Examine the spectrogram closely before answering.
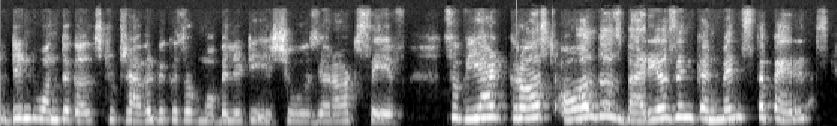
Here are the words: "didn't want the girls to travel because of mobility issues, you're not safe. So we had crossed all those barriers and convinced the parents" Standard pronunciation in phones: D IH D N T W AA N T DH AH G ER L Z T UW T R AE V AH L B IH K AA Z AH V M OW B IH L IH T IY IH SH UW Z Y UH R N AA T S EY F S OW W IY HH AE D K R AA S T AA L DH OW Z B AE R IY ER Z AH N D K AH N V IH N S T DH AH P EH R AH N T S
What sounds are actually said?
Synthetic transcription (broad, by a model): D IH D N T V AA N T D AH G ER L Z T UW T R AE V AH L B IH K AA Z AH V M OW B IH L IH T IY IH SH UW Z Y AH R N AA T S EY F S OW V IY HH AE D K R AA S T AA L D OW Z B AE R IY ER Z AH N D K AH N V IH N S T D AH P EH R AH N T S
